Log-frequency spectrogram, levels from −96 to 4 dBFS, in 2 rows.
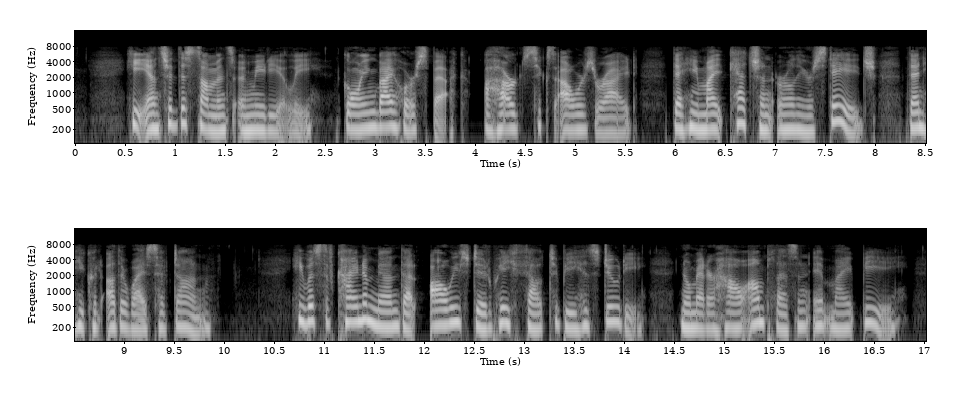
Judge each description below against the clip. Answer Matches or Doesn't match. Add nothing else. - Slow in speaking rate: Doesn't match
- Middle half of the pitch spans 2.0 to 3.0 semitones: Matches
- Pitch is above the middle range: Matches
